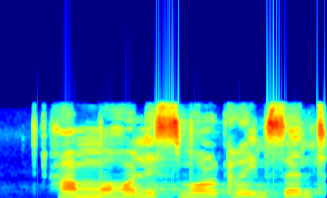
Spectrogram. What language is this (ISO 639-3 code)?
sot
